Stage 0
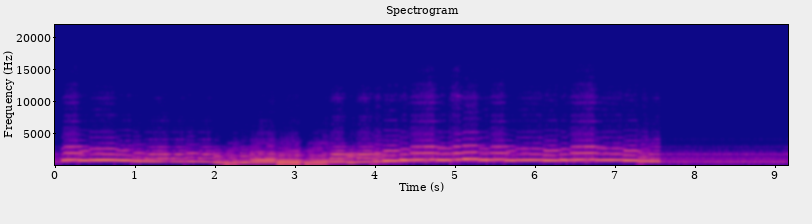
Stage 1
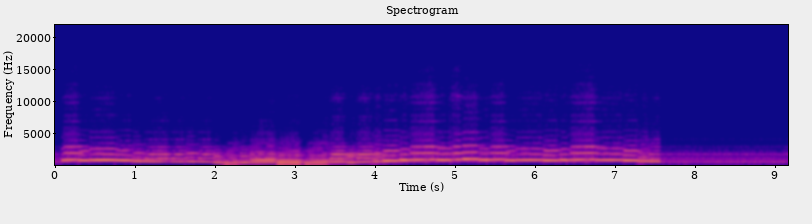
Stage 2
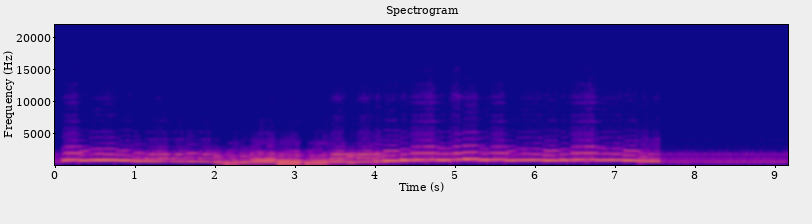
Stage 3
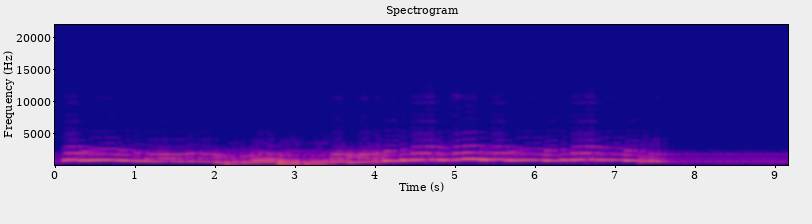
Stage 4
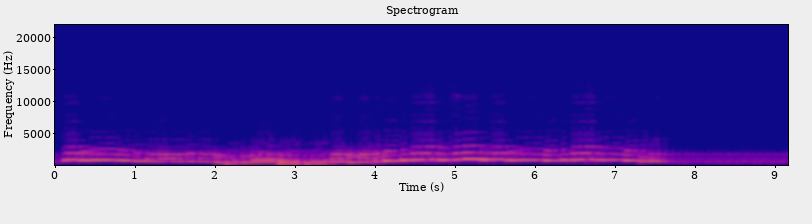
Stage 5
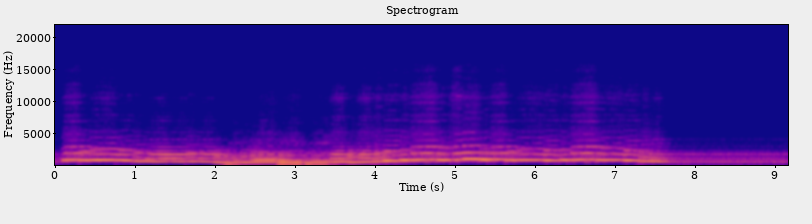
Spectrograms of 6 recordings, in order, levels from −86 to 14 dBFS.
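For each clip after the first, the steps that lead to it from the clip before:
elliptic high-pass filter 360 Hz
parametric band 2,800 Hz −10 dB 0.21 octaves
feedback echo with a band-pass in the loop 94 ms, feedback 42%, band-pass 1,600 Hz, level −3.5 dB; level −5.5 dB
no processing that can be heard
double-tracking delay 41 ms −4 dB; level +8.5 dB

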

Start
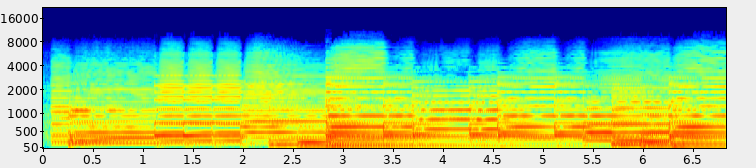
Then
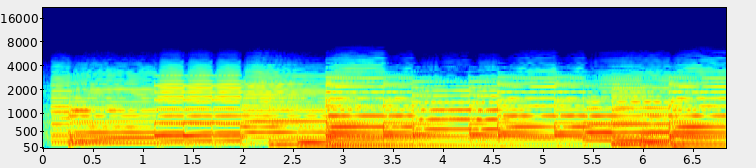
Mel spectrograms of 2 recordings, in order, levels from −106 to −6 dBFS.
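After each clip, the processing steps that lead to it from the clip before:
Bessel low-pass filter 2,100 Hz, order 6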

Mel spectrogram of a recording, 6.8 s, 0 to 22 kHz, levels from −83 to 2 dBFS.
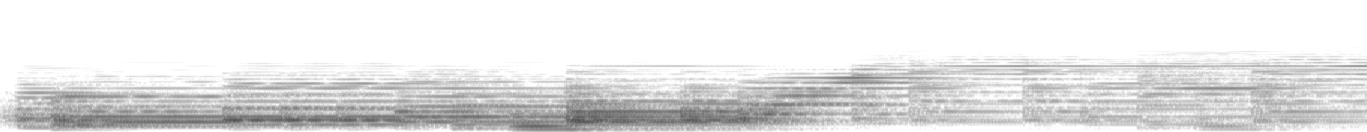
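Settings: band-pass filter sweep 460 Hz → 3,700 Hz, 0:03.70–0:04.46
flutter between parallel walls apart 3.8 metres, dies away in 0.96 s
level −5.5 dB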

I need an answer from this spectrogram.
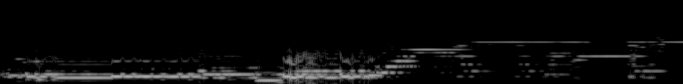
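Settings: expanding power law on the bin magnitudes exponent 3.9
sine wavefolder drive 4 dB, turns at −21 dBFS
level −1.5 dB

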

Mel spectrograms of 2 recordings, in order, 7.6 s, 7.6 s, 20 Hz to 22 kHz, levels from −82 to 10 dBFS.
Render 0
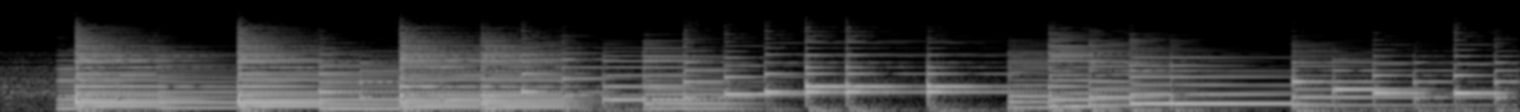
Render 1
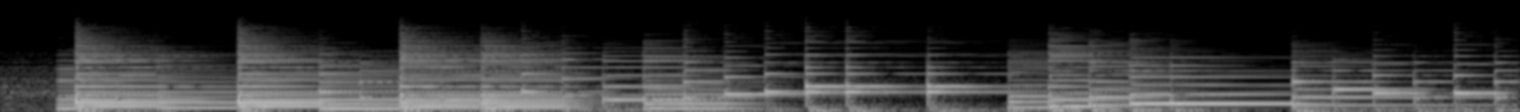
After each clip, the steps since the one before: low-shelf EQ 460 Hz +9.5 dB
level −4 dB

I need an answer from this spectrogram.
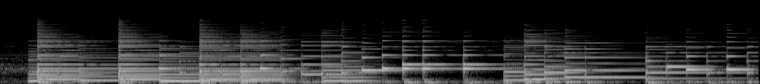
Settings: comb filter 1.4 ms, depth 58%
level −4.5 dB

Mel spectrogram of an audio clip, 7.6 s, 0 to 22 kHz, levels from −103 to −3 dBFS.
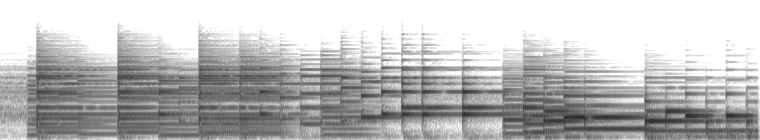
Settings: band-pass filter sweep 2,000 Hz → 300 Hz, 0:04.30–0:07.28
level +8.5 dB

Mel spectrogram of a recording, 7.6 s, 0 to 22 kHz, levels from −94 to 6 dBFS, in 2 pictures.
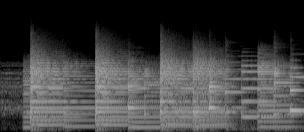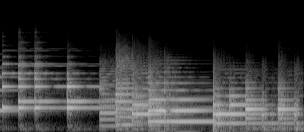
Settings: highs frequency-modulated by the lows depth 0.51 ms

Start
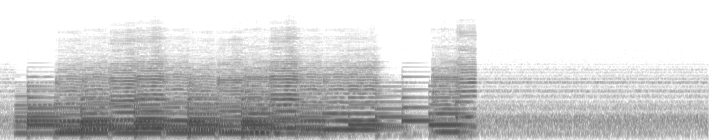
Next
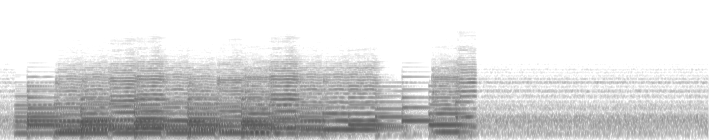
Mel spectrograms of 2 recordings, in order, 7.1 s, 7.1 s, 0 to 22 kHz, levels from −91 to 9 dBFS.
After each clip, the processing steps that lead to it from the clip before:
high-frequency loss of the air 86 metres
level −4.5 dB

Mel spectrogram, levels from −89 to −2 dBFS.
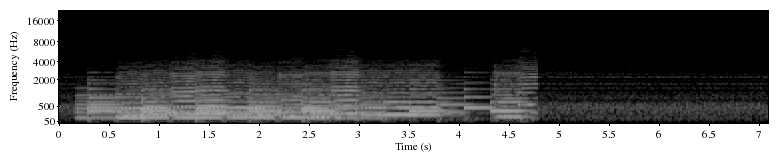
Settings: delay with a high-pass on its return 516 ms, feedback 54%, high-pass 3,500 Hz, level −18 dB
level −9 dB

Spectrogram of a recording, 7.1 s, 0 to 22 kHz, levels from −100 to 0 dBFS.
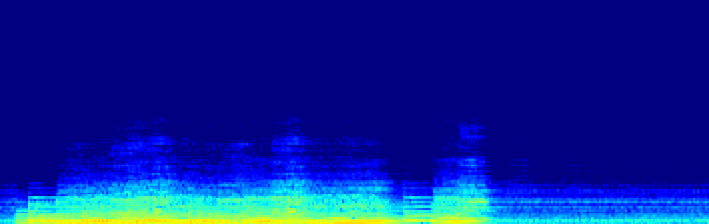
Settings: convolution reverb RT60 0.45 s, pre-delay 54 ms, DRR 1.5 dB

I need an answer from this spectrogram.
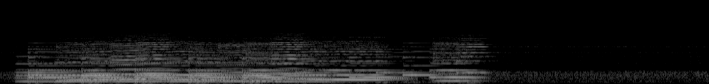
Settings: Butterworth band-reject 810 Hz, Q 3.1

